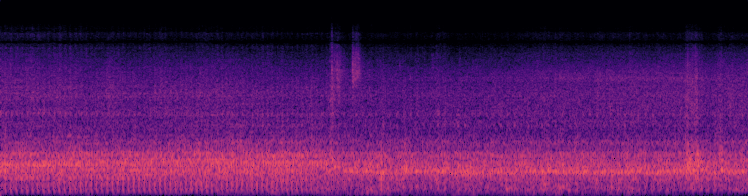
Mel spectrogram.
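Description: A small engine running steadily at low revs, its pitch easing slightly lower partway through. Two faint ticks come about three seconds in.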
